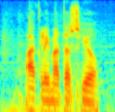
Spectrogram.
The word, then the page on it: aclimatacio: Catalan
